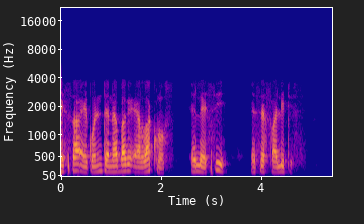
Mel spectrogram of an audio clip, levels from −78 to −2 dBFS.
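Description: At 0.33 s, just before "eikoni tenebaki e", packet loss with pitch repetition fills a 30 ms gap, consistent with a single lost packet, by repeating the last pitch period. It sounds like a brief held, buzzy sustain rather than a silent dropout or click, heard through the 200 to 3400 Hz band of the G.711 line.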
